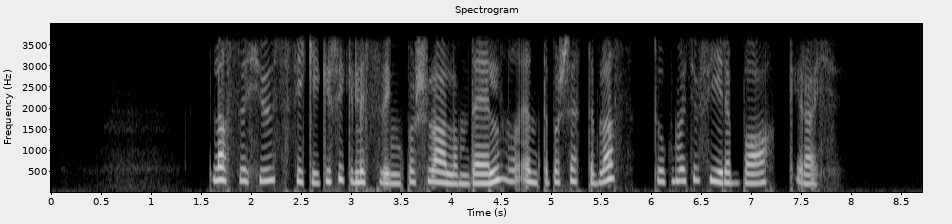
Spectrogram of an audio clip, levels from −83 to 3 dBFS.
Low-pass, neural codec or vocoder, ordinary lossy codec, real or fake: 3.6 kHz; none; none; real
